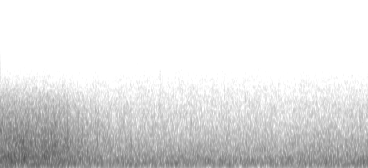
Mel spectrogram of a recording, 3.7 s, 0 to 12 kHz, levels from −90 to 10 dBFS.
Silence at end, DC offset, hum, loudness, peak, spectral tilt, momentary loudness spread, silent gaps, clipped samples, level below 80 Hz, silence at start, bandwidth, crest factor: 0 s; under 0.1%; none; -39 LUFS; -18 dBFS; -12.5 dB/octave; 13 LU; none; under 0.1%; -48 dBFS; 0 s; 3.2 kHz; 18 dB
